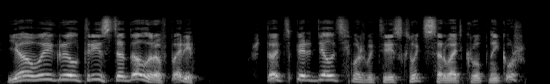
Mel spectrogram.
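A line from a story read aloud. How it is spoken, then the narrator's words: Pleased, cheerful. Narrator (Russian): довольного Дрейка, который весело сообщил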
